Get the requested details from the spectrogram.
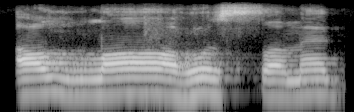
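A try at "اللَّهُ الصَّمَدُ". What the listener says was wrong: Kol-kolahnya jangan delay. jangan somad, enggak. Somad. Somad. Jangan somad. Jangan ditahan dulu. Allahus samad.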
